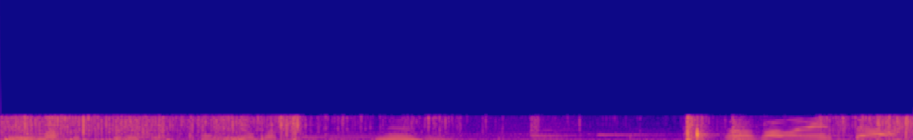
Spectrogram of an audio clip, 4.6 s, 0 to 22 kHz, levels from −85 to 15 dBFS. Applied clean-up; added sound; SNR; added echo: none; Crumpling, crinkling; -3 dB; none.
